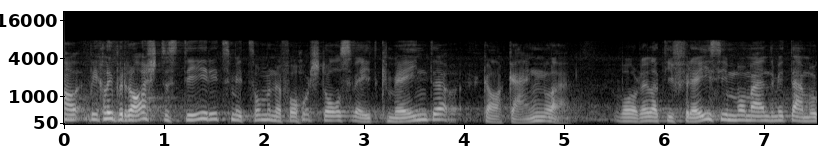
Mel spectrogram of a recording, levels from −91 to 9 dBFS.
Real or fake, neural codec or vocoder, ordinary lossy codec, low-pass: real; none; none; none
